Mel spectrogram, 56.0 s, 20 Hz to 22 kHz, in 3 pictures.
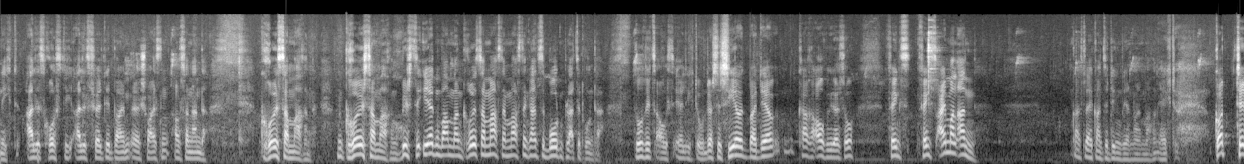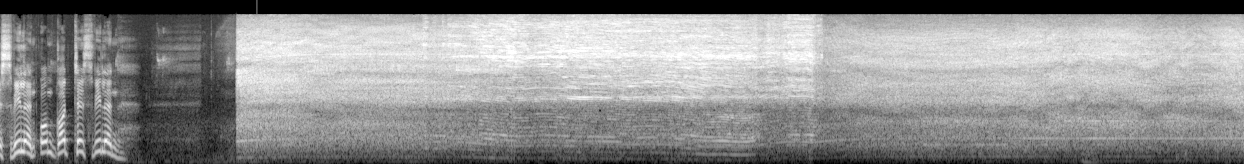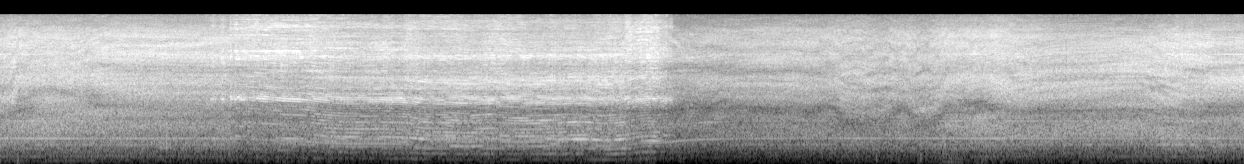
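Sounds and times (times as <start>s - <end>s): angle grinder cutting metal: 13.9s - 14.2s, 22.2s - 55.9s.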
